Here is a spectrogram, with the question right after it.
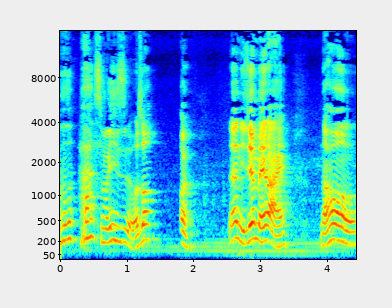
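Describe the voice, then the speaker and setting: Here a man is talking. His pace is fairly quick. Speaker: podcast co-host. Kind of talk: casual chat.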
